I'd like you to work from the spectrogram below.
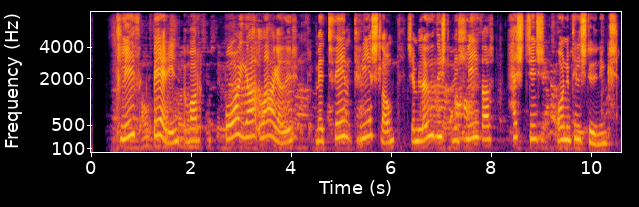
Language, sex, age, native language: Icelandic, male, 18-19, Icelandic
